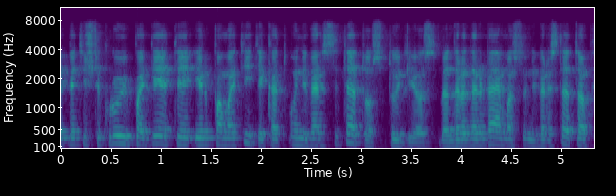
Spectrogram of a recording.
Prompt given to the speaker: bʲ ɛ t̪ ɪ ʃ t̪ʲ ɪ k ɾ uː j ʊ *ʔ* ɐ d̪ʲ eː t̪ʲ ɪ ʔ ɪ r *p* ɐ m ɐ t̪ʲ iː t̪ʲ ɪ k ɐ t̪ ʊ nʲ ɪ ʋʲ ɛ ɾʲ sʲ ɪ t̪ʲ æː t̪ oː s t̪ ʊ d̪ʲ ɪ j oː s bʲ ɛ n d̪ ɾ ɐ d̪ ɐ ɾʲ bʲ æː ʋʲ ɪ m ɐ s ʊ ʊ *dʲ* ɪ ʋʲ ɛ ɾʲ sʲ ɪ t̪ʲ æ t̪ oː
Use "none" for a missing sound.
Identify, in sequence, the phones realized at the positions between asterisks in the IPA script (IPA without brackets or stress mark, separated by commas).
p, p, nʲ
